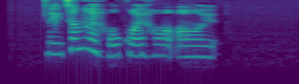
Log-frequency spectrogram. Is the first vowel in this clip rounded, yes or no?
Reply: no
